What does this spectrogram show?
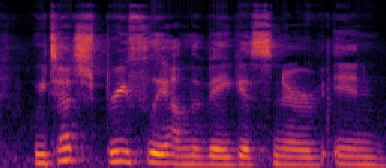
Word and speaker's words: vagus: of this week is vagus nerve so spelt a wee bit differently than las vegas but pronounced exactly the same this is essentially the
